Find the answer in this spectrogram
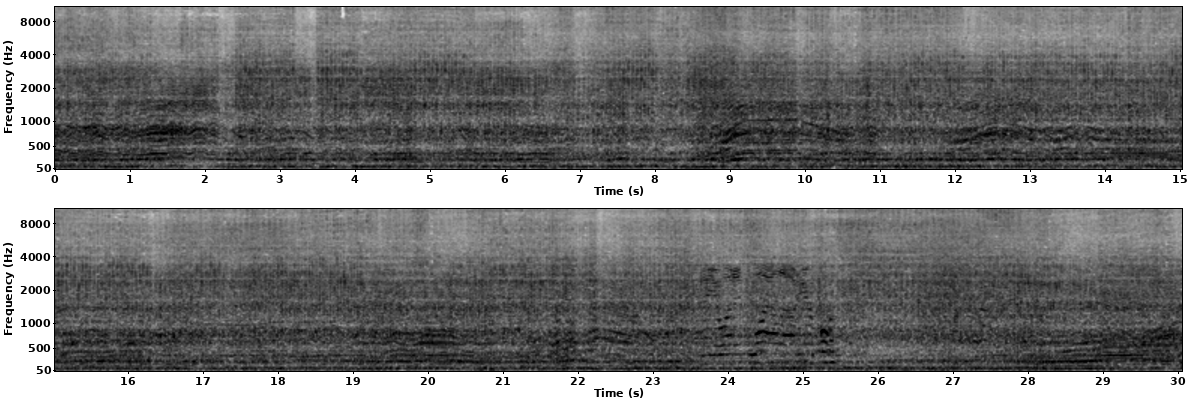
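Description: Several pickup truck engines running and revving at once, their pitch rising and falling continuously as the trucks ram and push each other, with a few brief knocks.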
